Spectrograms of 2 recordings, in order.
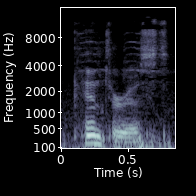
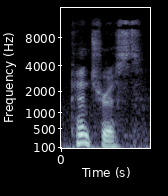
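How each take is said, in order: First: The syllables are said separately and distinctly. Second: The syllables are run together smoothly. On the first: "put that down below with a couple of hyphens in it" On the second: "leave the hyphens out"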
